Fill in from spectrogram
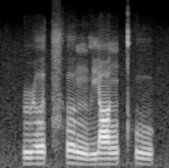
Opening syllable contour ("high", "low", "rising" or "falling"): high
